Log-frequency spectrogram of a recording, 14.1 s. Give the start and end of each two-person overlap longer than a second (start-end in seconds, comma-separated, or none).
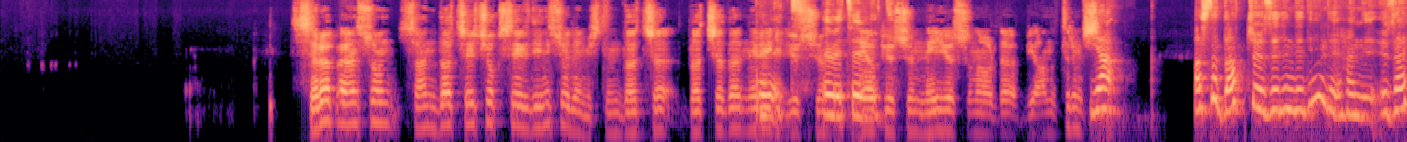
7.5-9.0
